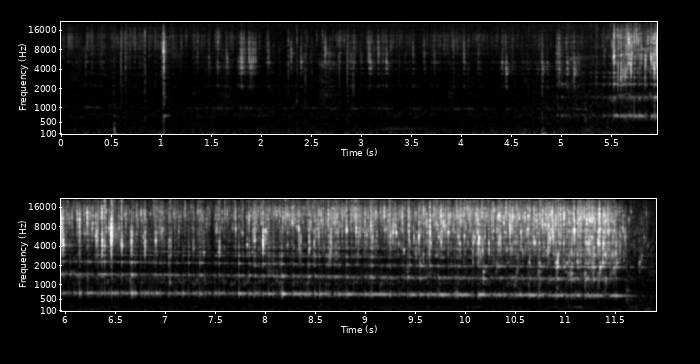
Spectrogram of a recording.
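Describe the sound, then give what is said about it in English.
Thick blueberry simple syrup dripping and trickling through a strainer. After a few quiet seconds with faint clicks, a steady, splashy flow starts and keeps going with a hollow ringing tone. “Simple syrup, our blueberry simple syrup, through our strainer.”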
